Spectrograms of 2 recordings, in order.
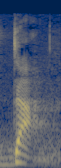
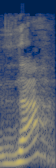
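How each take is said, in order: First: The word begins with a hard d sound. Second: The word begins with a soft th sound. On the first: "we can pronounce it as da" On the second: "the T H sound"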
